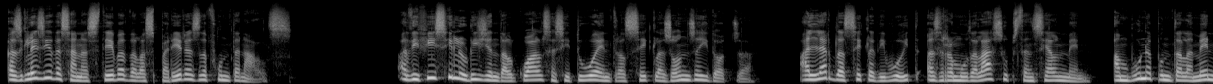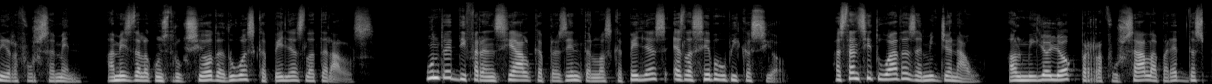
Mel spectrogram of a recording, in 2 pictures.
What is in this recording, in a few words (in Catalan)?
locucio catala; sant esteve les pereres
